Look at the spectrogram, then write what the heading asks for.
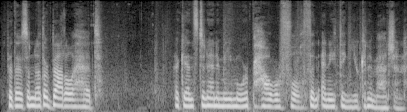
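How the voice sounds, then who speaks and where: A woman's voice: on the low side, flat delivery, fast, darkish tone, close to an everyday voice. A woman playing a determined, guarded young warrior heroine in a video game, with firm, terse, dry delivery. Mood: resolute. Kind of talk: dramatic video game acting.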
